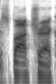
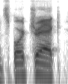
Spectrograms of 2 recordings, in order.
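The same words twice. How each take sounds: First: "Spot Track", first word rhyming with hot; Spot without R. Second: "Sport Track", first word rhyming with fort. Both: Real, not acted. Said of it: "however you pronounce it".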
